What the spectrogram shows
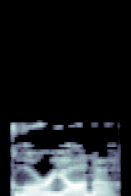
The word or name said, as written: gloriana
